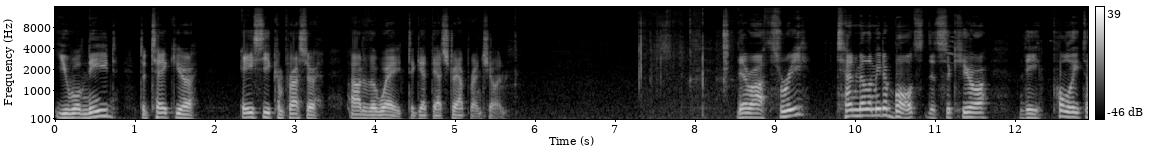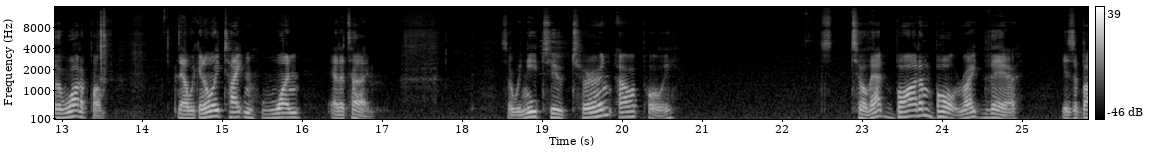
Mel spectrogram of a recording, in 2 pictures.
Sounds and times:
Speech: 0:00.0 - 0:05.8, 0:08.5 - 0:13.6, 0:14.3 - 0:16.9, 0:18.5 - 0:20.8, 0:22.5 - 0:25.8.

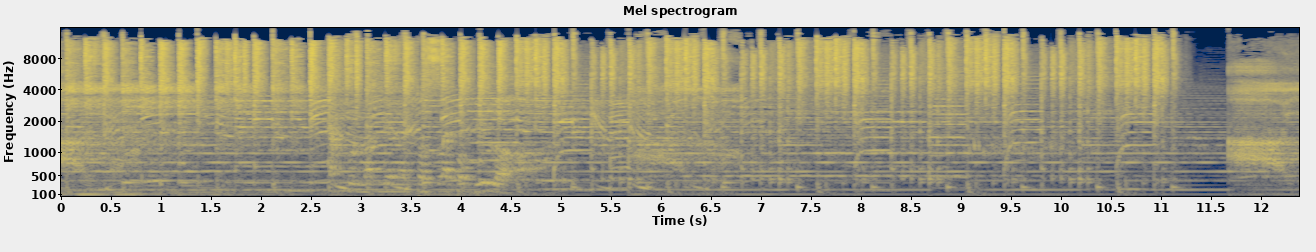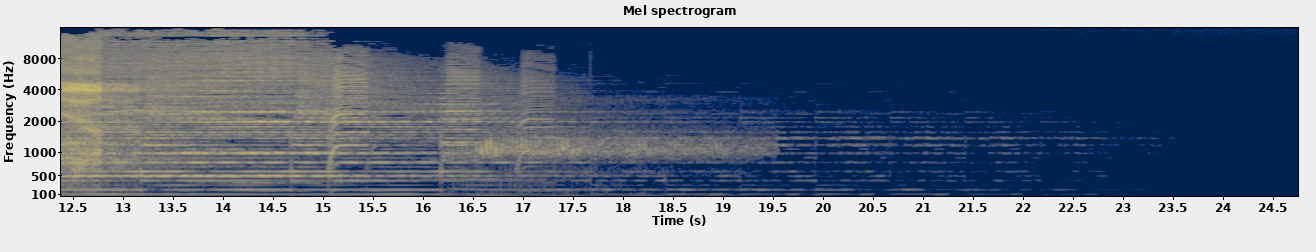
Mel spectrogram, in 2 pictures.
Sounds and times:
Electronic music: 0:00.0 - 0:20.0.

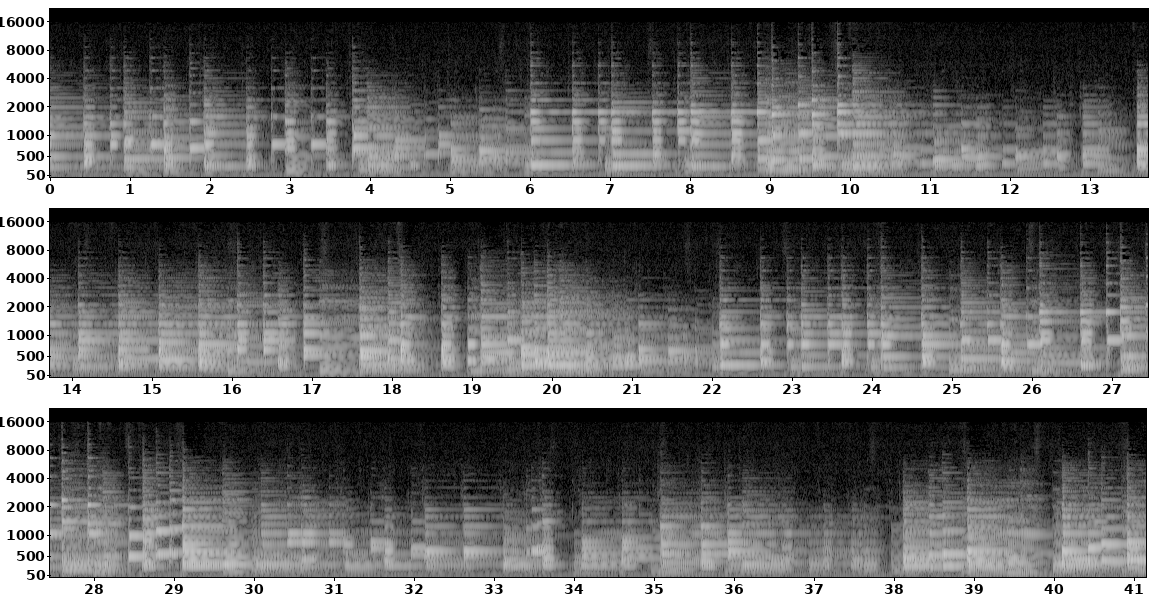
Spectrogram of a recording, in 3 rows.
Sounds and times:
Piano: 0:00.0 - 0:41.1.

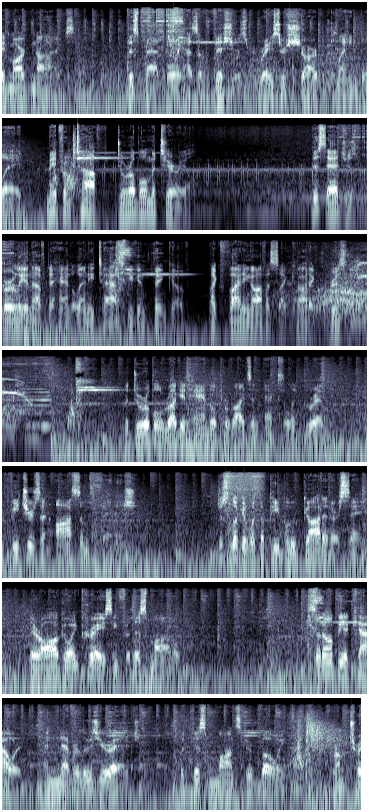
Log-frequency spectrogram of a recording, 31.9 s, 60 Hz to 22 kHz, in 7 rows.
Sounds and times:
Speech: 0:00.0 - 0:01.0, 0:01.6 - 0:07.0, 0:08.4 - 0:13.9, 0:15.2 - 0:20.0, 0:20.9 - 0:25.1, 0:26.6 - 0:31.8
Music: 0:00.0 - 0:31.8.

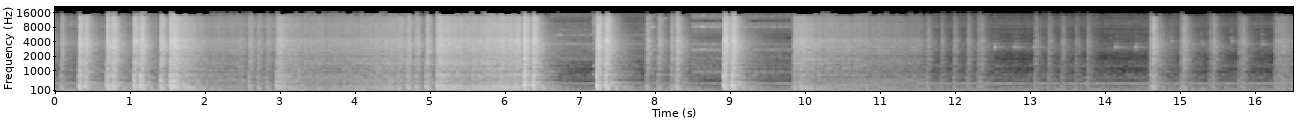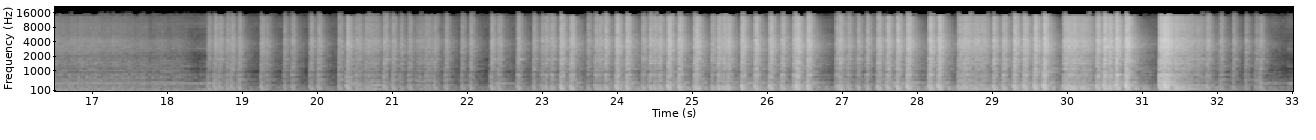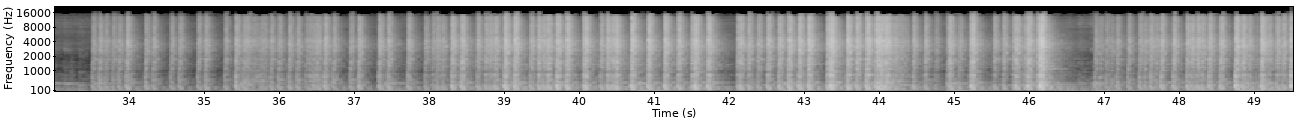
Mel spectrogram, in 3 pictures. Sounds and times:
Drum roll: 0:00.0 - 0:49.5.

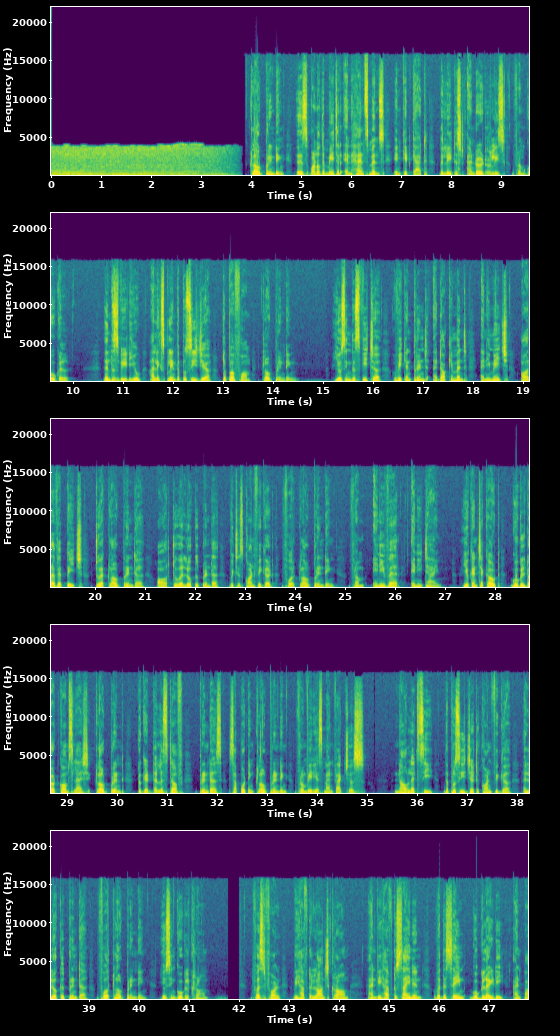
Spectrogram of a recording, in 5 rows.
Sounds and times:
Speech: 0:04.0 - 0:10.0, 0:10.6 - 0:14.5, 0:15.2 - 0:41.4, 0:42.2 - 0:47.7.

